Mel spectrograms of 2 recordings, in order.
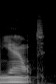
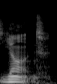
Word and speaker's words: Yount: wife, and she said, you better ask him how to say his last name, because it looked like, because I was saying Yount. Yeah. And she said, I work with somebody, and it said it's Yount. So, but you work at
